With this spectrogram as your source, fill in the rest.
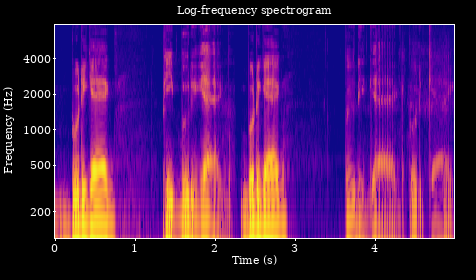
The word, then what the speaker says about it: Buttigieg: Pete, I don't know how to pronounce his last name. Buttigieg.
